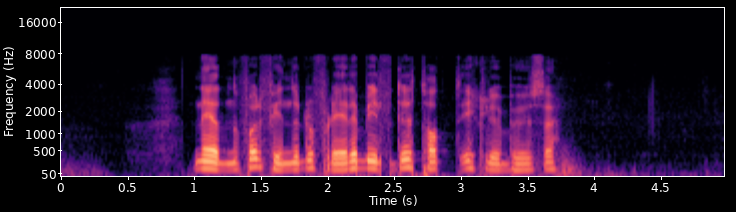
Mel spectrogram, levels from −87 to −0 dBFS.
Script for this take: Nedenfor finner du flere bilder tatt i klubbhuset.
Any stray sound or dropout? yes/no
yes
